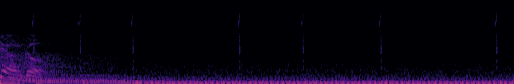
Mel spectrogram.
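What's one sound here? Short, soft menu clicks tick now and then.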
